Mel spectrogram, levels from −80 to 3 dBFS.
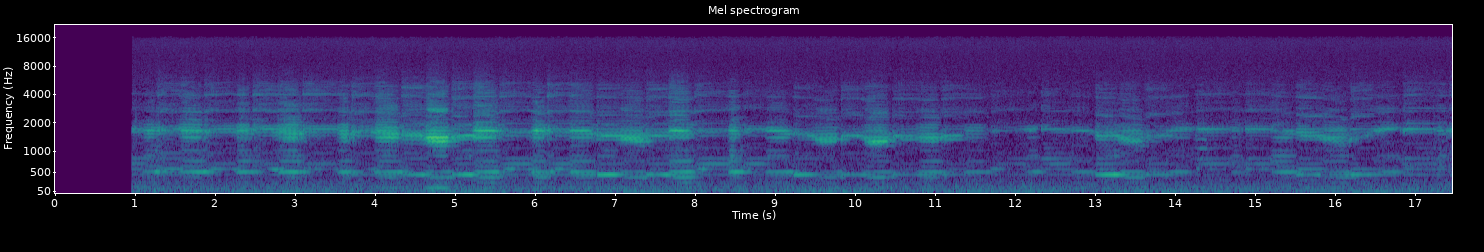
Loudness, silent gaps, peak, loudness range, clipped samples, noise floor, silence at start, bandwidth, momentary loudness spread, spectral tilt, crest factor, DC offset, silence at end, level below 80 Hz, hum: -31 LUFS; none; -10 dBFS; 10 LU; under 0.1%; -87 dBFS; 0.95 s; 17 kHz; 13 LU; -2.5 dB/octave; 22 dB; under 0.1%; 0 s; -52 dBFS; none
